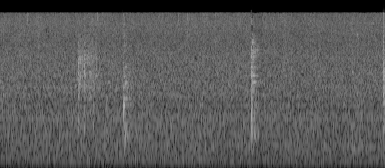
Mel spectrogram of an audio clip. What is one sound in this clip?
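Metal parts clank as a man handles them.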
